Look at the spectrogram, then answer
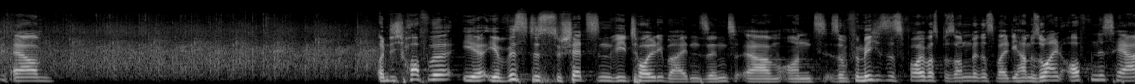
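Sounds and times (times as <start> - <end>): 
large crowd applause: 0.0 - 4.2
speech: 0.1 - 0.6, 3.8 - 11.3.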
